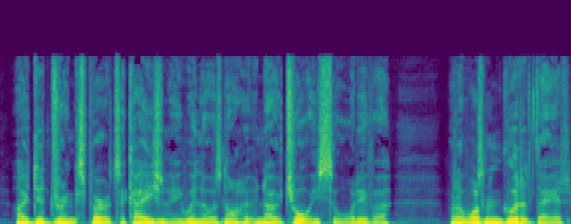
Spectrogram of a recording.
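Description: This man, with a New Zealand accent, has a fairly high pitch, a dark, mellow tone that is somewhat breathy, ordinary pitch variation and a moderate pace. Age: 70s. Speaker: recovering alcoholic. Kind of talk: testimony.

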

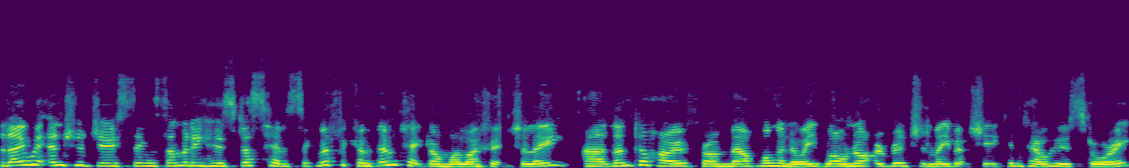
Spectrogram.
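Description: In a New Zealand accent, a woman talks at a very fast pace and high pitch with hardly any pauses and ordinary pitch variation. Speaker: radio co-host. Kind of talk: casual chat. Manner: hesitant, many fillers.

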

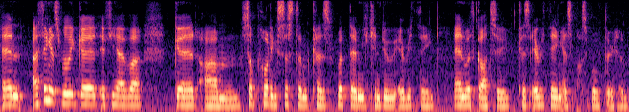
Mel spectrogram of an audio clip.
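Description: A woman speaks with a Samoan accent and a fairly low pitch. Her loudness stays very even.

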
